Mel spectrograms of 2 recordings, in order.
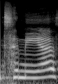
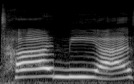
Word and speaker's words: Tenia: so like Tyler said I'm Tania so it's like Tania so if you see my name written you know how to say it and I'm the president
